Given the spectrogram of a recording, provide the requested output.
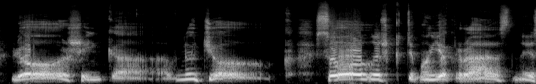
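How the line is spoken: Old woman wailing joyfully, tearful. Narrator (Russian): сквозь слезы радости все причитала бабка

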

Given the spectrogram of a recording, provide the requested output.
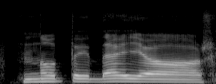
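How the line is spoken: King guffawing. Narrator (Russian): хохотал король

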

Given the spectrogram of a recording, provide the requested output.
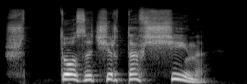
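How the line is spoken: Loud shout. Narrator (Russian): закричал на весь зал Леонид

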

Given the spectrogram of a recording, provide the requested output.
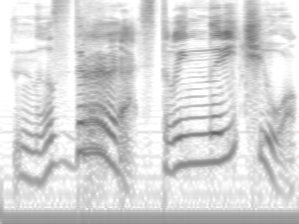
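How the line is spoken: Angry hiss. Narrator (Russian): злобно прошипел он

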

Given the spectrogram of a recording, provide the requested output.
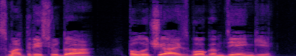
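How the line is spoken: Shouting. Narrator (Russian): кричал

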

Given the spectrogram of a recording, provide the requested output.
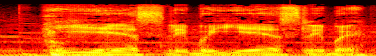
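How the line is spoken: Grumbling. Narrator (Russian): проворчал полковник

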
